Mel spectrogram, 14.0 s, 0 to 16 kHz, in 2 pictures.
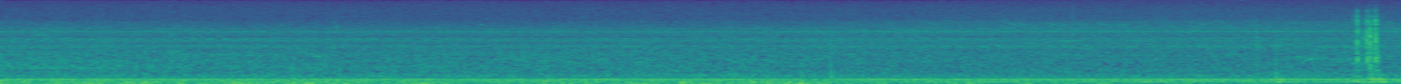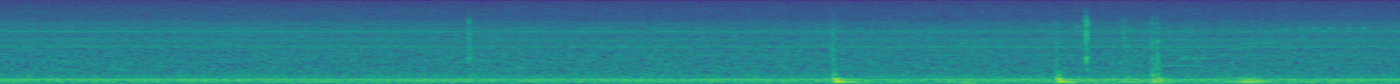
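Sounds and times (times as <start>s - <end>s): camcorder hum and whine: 0.0s - 14.0s
soft handling thumps: 12.2s - 13.4s.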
